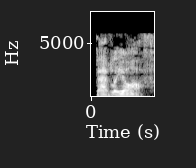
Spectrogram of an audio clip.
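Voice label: "badly-off", American English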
